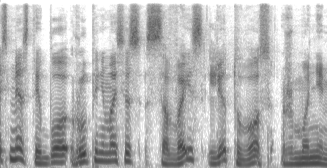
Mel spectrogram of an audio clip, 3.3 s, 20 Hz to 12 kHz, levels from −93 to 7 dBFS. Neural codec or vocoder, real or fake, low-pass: vocoder, 24 kHz, 100 mel bands, Vocos; fake; 10.8 kHz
